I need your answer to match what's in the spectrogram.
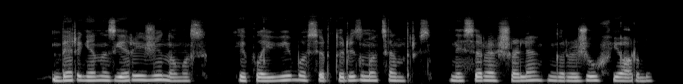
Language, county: Lithuanian, Vilnius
